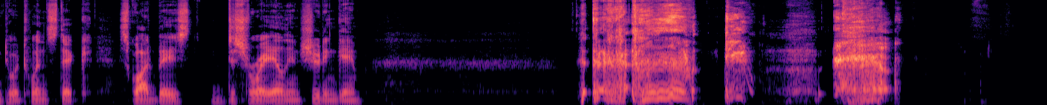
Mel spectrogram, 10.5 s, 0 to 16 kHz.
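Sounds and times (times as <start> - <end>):
speech: 0.0 - 3.7, 5.8 - 7.0
person sneezing: 5.9 - 9.0.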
